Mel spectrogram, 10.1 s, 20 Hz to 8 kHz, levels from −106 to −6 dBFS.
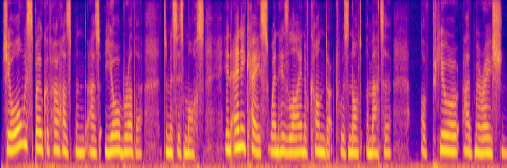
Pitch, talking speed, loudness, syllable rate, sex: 230 Hz, 155 wpm, -18 LUFS, 4.2 syllables/s, female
